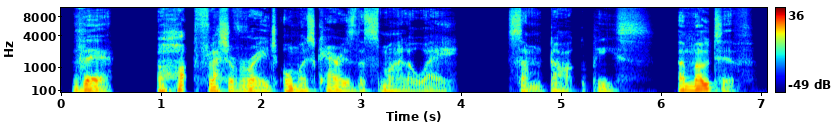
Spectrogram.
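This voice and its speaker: A man's voice: extremely low pitch, slightly rough, no room sound, clean studio sound, full character voice. An actor playing a seductive, hedonistic inner voice of addiction in a video game, coaxing and insinuating as he savors his words. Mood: urging, intrigued. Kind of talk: dramatic game narration, second-person coaxing.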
